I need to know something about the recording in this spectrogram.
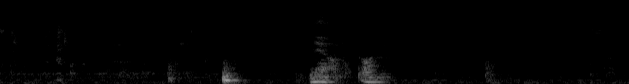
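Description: Water splashes as a man rinses his face.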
